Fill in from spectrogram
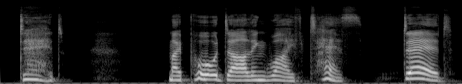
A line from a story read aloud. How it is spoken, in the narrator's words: he sobbed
